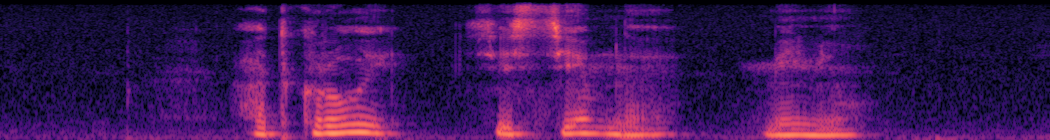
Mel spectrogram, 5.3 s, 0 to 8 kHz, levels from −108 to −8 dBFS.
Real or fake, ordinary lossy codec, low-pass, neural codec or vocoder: real; none; 7.2 kHz; none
